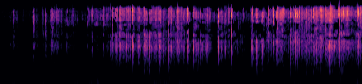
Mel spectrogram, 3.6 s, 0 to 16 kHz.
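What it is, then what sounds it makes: Soap bar being scraped with a blade. A metal blade scrapes small cubes off the scored surface of a hand-sized, solid, translucent yellow soap bar held in the hand. The result is a dense run of crisp, bright crackling and crinkling scrapes that starts quietly and grows louder after about a second, with a brief pause near the 2.5-second mark.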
